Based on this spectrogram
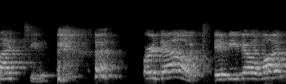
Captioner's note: laughs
